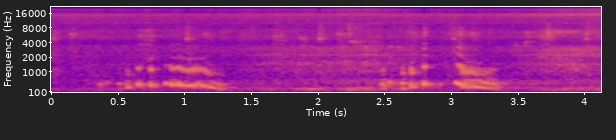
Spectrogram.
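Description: A rock pigeon gives two low, throaty, warbling coos, each about a second long and roughly two seconds apart, over a faint background hum.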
